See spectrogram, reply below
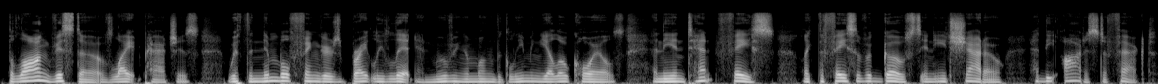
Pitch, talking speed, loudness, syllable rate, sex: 130 Hz, 185 wpm, -19 LUFS, 4.8 syllables/s, male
